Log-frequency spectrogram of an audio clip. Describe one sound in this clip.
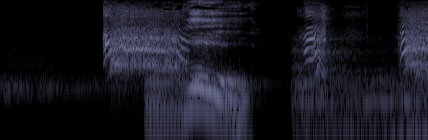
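A young woman groans in disgust close by.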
